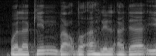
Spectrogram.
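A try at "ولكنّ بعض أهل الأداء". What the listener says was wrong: Walakin apa walakinna silakan. Kalau walakinna ba'du, kalau walakin ba'du.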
